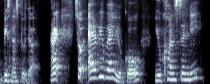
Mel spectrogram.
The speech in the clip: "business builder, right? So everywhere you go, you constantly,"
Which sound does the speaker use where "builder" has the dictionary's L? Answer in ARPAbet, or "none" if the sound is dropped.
none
